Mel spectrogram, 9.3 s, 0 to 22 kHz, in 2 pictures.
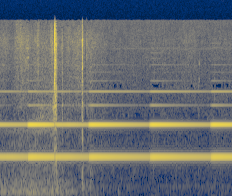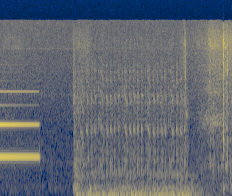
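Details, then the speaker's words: Low-mileage 1998 Toyota Camry V6 1MZ-FE with blinking check engine light and misfire, ignition coils unplugged for relative compression test: warning chime, then starter cranks with an uneven beat from low compression on cylinder 4. "Unplug the ignition coils, just disable the ignition, crank it over. And just listen to the cranking. That'll give us enough direction."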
